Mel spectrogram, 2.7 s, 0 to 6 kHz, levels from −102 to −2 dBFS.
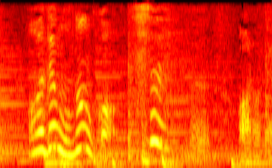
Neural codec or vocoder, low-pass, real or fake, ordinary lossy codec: none; 5.4 kHz; real; AAC, 32 kbps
